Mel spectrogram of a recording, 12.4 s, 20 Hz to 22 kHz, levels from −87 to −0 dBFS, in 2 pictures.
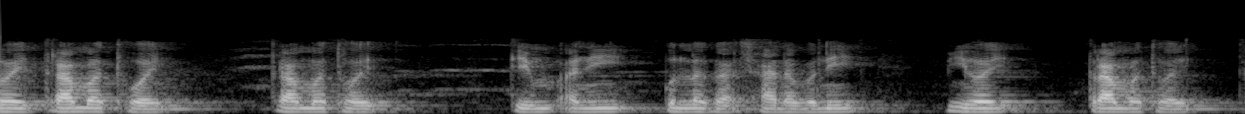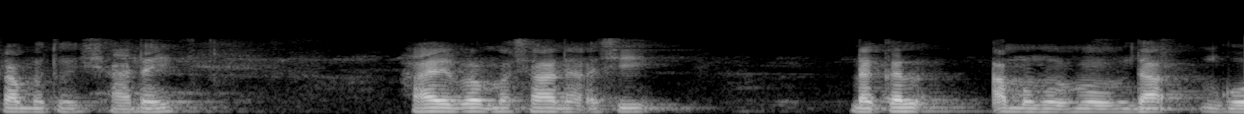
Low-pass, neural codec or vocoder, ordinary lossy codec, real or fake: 5.4 kHz; none; none; real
